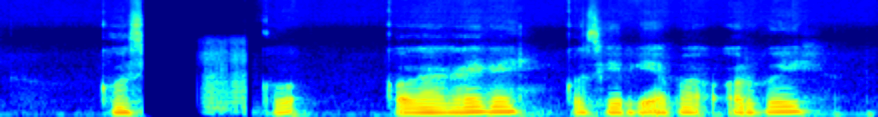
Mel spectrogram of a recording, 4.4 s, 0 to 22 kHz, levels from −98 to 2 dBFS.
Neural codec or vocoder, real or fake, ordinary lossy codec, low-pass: vocoder, 44.1 kHz, 128 mel bands, Pupu-Vocoder; fake; none; none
